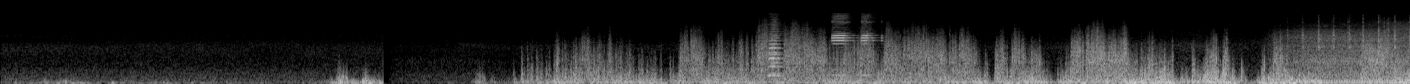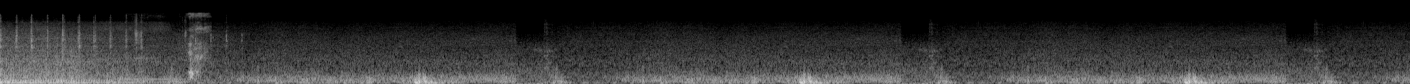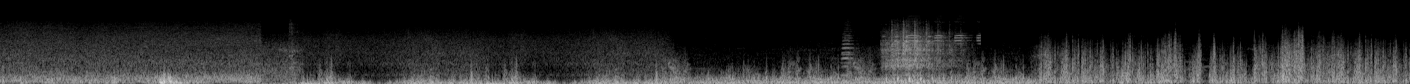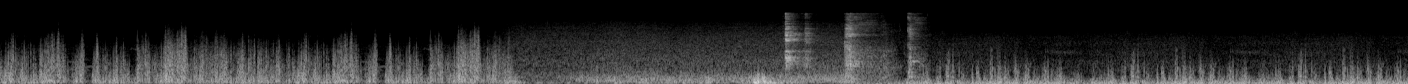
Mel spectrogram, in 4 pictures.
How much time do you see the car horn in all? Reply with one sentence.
You can hear the car horn for 3 seconds altogether.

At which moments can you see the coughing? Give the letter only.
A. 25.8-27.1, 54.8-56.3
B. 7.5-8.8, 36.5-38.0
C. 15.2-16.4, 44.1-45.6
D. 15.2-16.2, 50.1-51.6
D.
